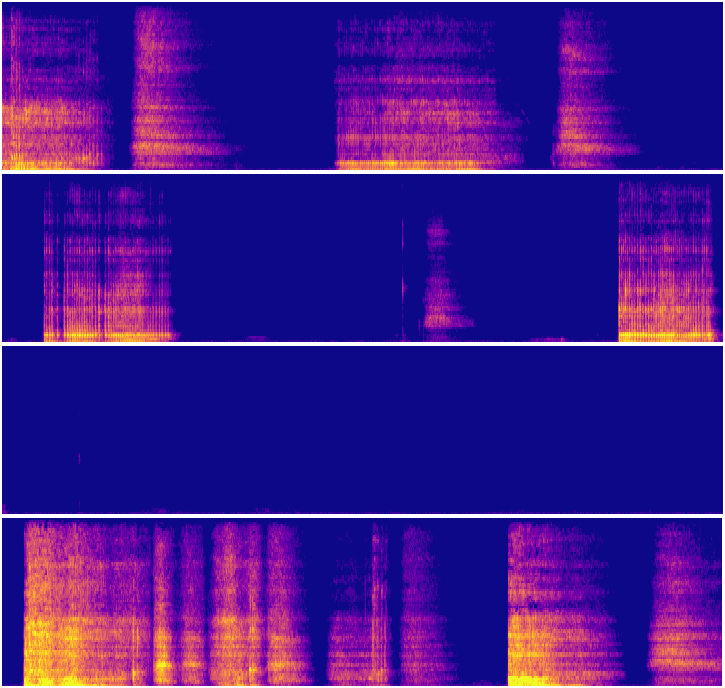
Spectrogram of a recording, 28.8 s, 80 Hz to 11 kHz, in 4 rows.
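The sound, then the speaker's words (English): A sleeper's heavy, rhythmic breaths repeat, then stop for several seconds of silence before a sudden, loud snapping gasp and a burst of rough, labored breathing. “And that snapping up that you hear is literally and usually in that time when the breathing stops, it can be like a minute, 2 minutes.”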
